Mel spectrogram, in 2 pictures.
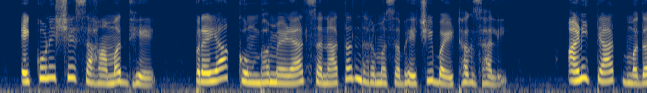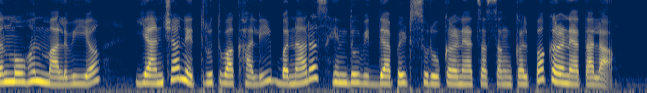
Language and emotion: Marathi, neutral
